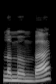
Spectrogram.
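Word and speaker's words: Lumumba: Because he didn't Patrick, I don't want to say his last name wrong. Leumba. Leamumba.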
